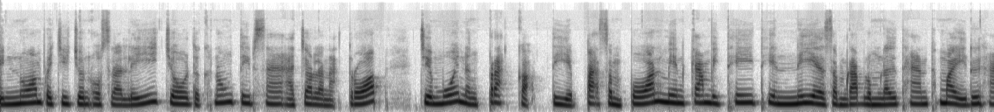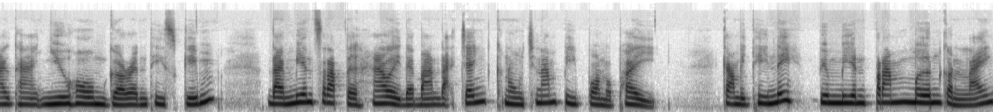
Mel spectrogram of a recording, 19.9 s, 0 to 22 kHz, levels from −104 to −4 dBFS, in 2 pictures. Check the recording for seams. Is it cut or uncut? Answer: cut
